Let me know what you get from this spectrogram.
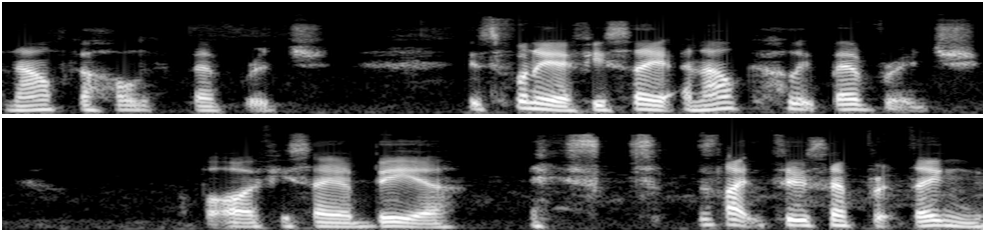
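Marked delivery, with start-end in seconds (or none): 0.0-1.2 posh-sounding speech. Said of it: "I sound very posh".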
